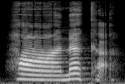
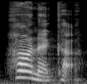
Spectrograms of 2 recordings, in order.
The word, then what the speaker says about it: Hanukkah: If we were to put that in the third column, we would be saying that as Hanukkah. But we don't say it like that. We say Hanukkah with the faster part in the beginning.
